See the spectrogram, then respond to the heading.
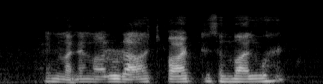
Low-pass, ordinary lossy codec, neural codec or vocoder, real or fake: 10.8 kHz; Opus, 24 kbps; codec, 32 kHz, 1.9 kbps, SNAC; fake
